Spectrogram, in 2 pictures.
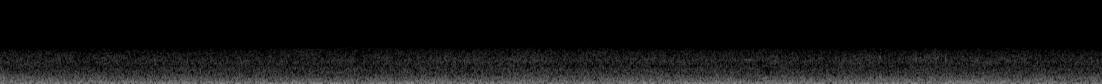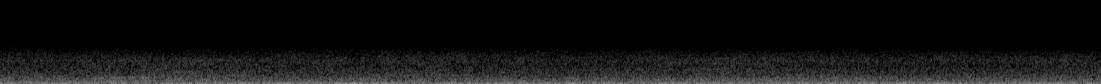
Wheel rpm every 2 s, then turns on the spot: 0, 0, 0, 0, 0, 0, 0, 0, 0, 0, 0.
none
